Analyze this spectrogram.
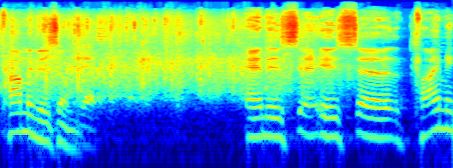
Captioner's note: applause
